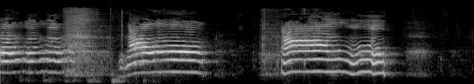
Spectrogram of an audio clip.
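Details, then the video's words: Domestic cat meows meant to draw cats near: two long harmonic calls, the first rising then steady, the second level with a wavering, warbling finish, after a short noisy start. "Meow Sounds That Instantly Attract Cats"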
